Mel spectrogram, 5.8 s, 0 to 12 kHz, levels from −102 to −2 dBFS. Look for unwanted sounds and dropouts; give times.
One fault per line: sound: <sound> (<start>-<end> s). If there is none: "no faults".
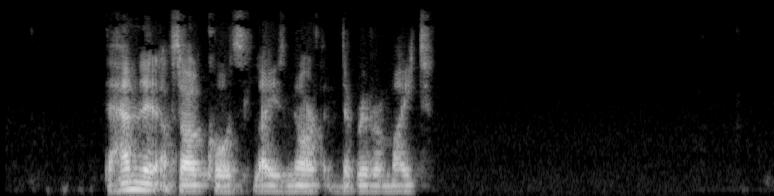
no faults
